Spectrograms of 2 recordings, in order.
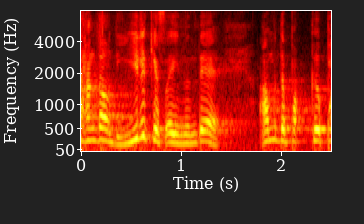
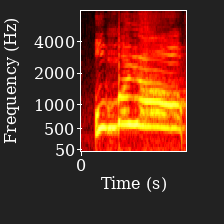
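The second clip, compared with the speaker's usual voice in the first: very high, loud Busan-dialect shriek of amazement; Busan dialect outcry; 6 dB louder, much slower than usual. Retold or imitated. Healed restaurant owner getting up after prayer, imitated as a Busan-dialect shout. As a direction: cry out in astonishment, imitating a Busan woman. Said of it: "부산 사투리로".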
